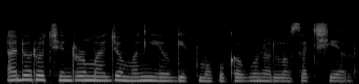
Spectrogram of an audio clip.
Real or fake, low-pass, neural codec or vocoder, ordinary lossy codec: real; 7.2 kHz; none; Opus, 16 kbps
